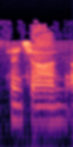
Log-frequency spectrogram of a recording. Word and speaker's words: Pynchon: A couple months back, I was just really getting into Thomas Pynchon. I don't know how to pronounce his last name correctly. – Yeah, that's how you pronounce it.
